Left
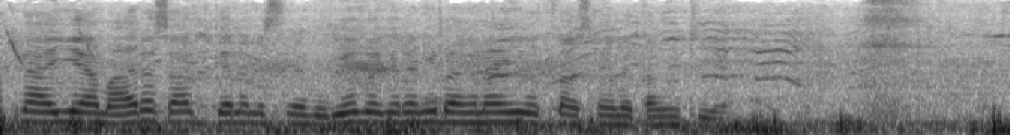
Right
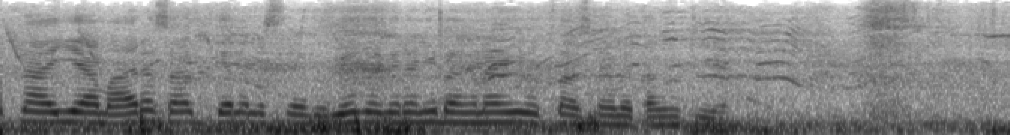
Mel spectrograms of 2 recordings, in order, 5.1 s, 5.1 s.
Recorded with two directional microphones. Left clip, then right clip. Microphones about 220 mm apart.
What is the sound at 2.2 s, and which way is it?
Speech, 5° left (ahead or behind).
